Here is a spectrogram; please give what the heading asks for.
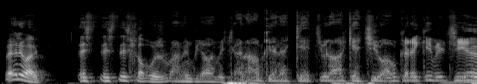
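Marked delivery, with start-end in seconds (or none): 2.5-4.7 unvoiced mock threat from a chasing cop; hushed imitated police threat; hissed cop threat. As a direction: whisper the threat like a copper. Cop's threat, retold.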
